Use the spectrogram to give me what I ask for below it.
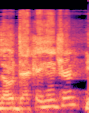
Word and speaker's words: dodecahedron: Dodecahedron? – Yeah, that's what it is.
